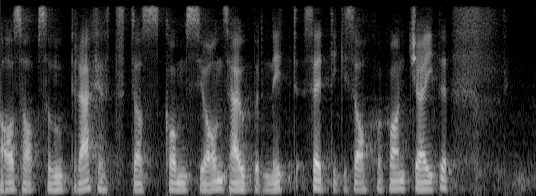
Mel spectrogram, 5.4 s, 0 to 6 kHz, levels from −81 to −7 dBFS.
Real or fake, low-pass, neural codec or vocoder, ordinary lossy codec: fake; 5.4 kHz; codec, 16 kHz, 0.3 kbps, FocalCodec; MP3, 48 kbps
